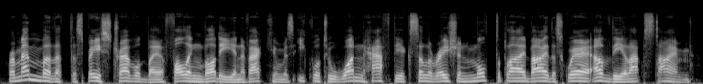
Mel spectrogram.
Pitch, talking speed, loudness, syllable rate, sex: 140 Hz, 230 wpm, -18 LUFS, 6.9 syllables/s, male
